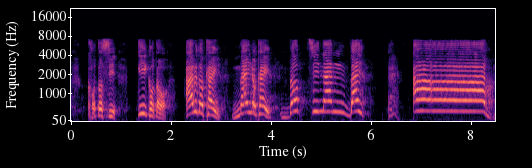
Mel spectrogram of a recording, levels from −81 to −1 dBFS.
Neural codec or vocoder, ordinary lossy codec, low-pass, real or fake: codec, 16 kHz, 4.8 kbps, FACodec; AAC, 48 kbps; 7.2 kHz; fake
